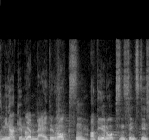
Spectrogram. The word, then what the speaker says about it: Roxen: Für Rumänien tritt Roxen an. Ich glaube, sie wird so ausgesprochen. Die Roxen, die können aus Minga kommen. Ja, mei, die Roxen.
